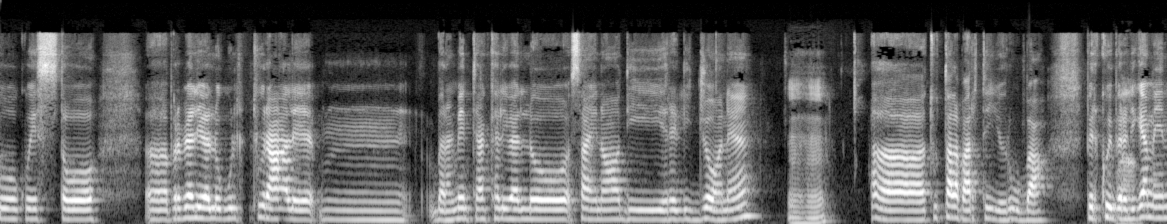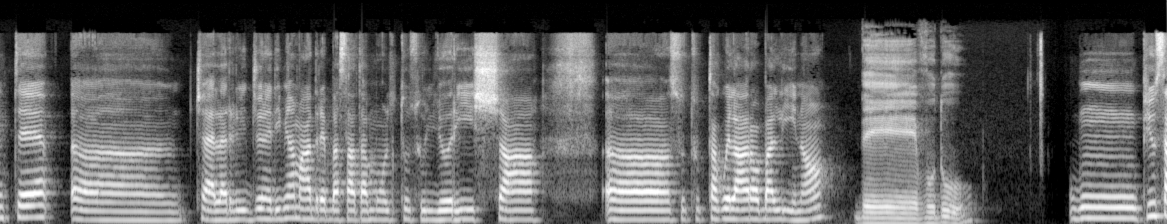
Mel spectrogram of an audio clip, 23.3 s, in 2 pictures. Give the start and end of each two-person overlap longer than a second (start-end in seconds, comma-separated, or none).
none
